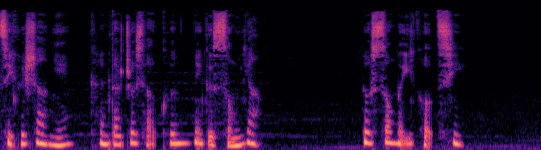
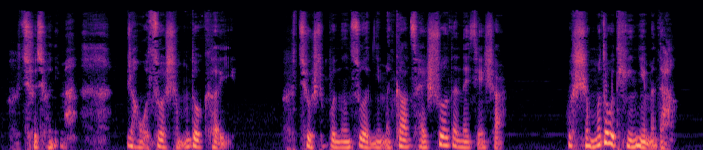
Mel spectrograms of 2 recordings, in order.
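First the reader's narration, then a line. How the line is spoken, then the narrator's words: Terrified pleading. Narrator (Chinese): 周小坤跪在地上，双手告饶，脸上一副害怕至极的神色，说道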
